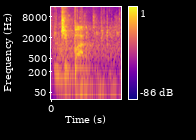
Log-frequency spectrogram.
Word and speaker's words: Gepard: I don't care, it's pronounced Gepard.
